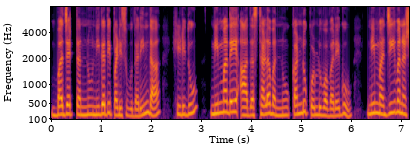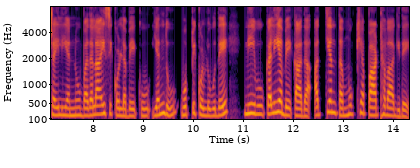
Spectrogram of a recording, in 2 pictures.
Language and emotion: Kannada, neutral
